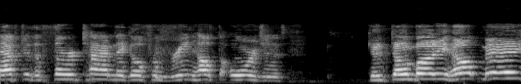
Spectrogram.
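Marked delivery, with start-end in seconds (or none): 3.7-5.2 obnoxious, shrill, loud video-game character voice. Complaining about battle voice acting, imitating game character calling for help. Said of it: "the voice acting for battle gets obnoxious".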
